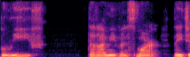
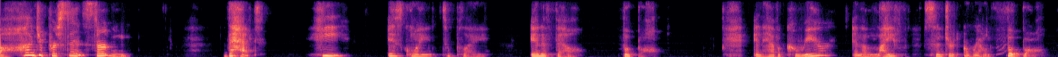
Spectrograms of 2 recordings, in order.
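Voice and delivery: halting, choked-up delivery, voice breaking with emotion; 3 semitones higher than usual. Telling listeners he is certain of someone's football future, getting emotional. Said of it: "i'm getting emotional".

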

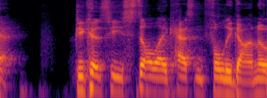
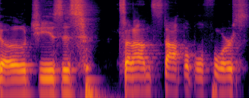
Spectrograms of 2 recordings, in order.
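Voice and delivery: ordinary delivery

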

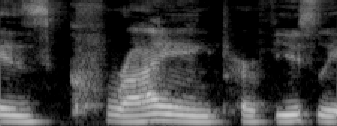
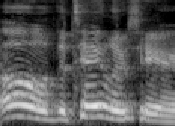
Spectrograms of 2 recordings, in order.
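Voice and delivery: acted-out flustered, jittery nervousness, high and raised; 5 semitones higher, 6 dB louder than usual. Retelling a scene where a character feels nervous: imitating Kronk sounding nervous. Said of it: "feeling nervous".

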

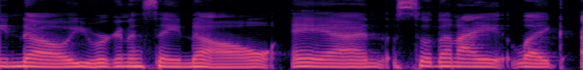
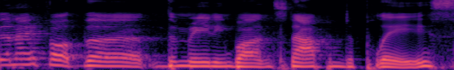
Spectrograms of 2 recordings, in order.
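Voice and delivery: normal talking voice

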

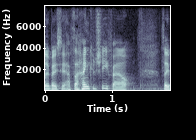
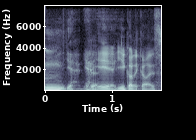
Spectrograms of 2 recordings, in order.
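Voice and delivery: put-on proud, pleased tone, lower and quieter; 4 semitones lower, 5 dB quieter than usual. Retelling a TV character showing off to his friends: imitating Joey being proud of himself. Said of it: "does that anytime he's proud of himself".

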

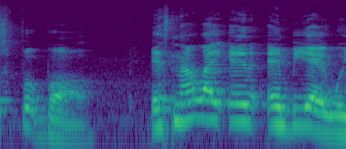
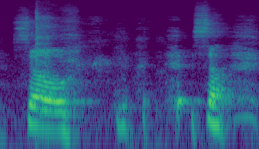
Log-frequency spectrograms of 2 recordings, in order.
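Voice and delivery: ordinary delivery

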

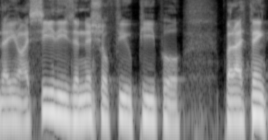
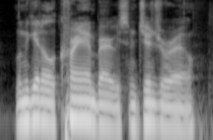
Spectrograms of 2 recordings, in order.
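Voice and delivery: dead-serious, straight-faced, no-joke deadpan delivery; 3 semitones lower than usual. Ordering a drink while looking someone dead in the eyes: straight-faced. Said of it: "with a straight face".

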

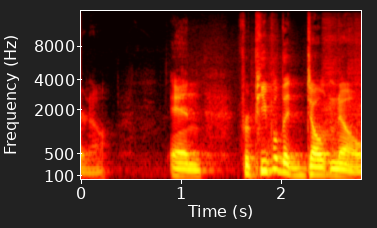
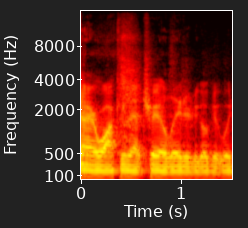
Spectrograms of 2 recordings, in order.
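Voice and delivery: ordinary delivery

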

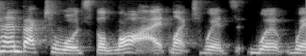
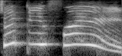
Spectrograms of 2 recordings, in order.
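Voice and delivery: very high, thin, piping female voice. Retelling a voice heard while walking, in a very high-pitched woman's voice. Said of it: "very high pitched, like a woman's voice going".

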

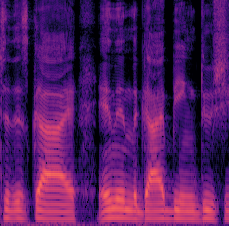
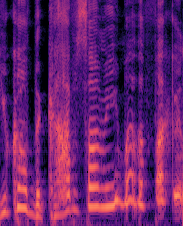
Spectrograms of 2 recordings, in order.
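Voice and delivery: mock indignant, very high, swooping, rising offended tone; 7 dB louder than usual. Retelling a movie scene where Jimmy turns back at the guy: imitating Jimmy sounding offended. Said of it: "he's offended".

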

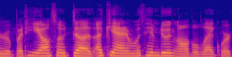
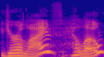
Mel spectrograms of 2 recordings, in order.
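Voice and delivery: normal talking voice

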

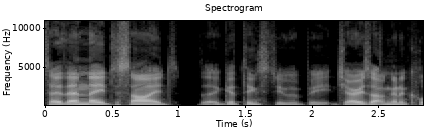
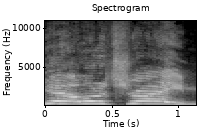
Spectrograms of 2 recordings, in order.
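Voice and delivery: shrill, very slow, very loud, drawn-out yell; 11 dB louder than usual. Retelling a comedy bit with a huge phone: imitating Dom Jolly yelling into phone. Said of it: "a guy would yell into a big phone".

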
